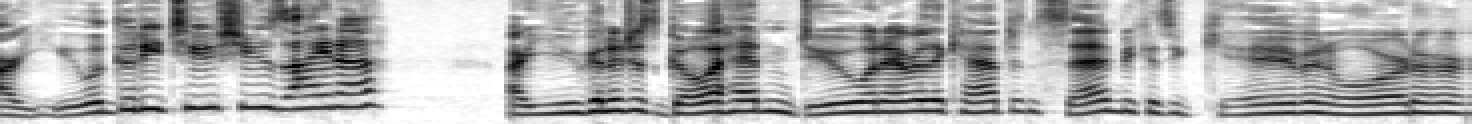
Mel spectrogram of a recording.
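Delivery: goading, testing, challenging taunting tone. Retelling how a character tests someone's obedience: imitating a testing, challenging tone. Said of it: "with this tone like".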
